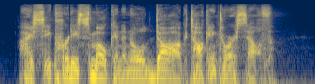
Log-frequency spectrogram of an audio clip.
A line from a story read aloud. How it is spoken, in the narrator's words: Hazrock growled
